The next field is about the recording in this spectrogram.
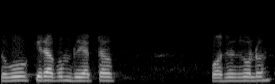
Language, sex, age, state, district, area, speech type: Bengali, male, 45-60, West Bengal, Dakshin Dinajpur, rural, conversation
